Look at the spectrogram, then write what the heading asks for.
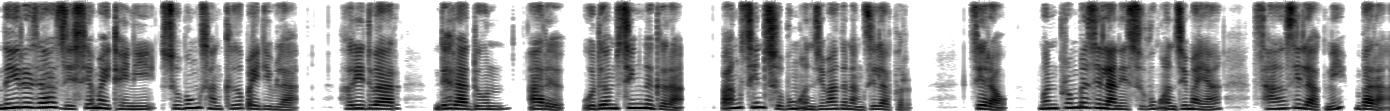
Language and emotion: Bodo, neutral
